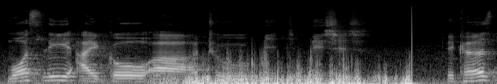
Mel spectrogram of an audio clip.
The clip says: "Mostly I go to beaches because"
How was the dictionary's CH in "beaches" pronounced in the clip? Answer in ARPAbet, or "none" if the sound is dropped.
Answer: SH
